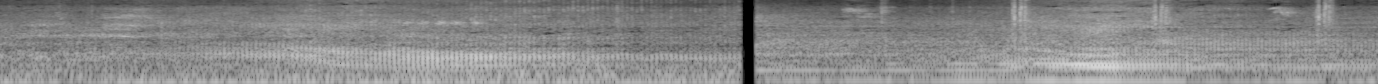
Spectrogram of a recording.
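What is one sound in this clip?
A motorbike engine hums past nearby.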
